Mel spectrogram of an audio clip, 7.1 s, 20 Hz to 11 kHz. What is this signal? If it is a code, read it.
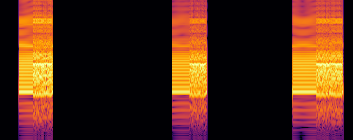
Packet radio (AX.25, as in APRS), 1200 baud, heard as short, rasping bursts.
